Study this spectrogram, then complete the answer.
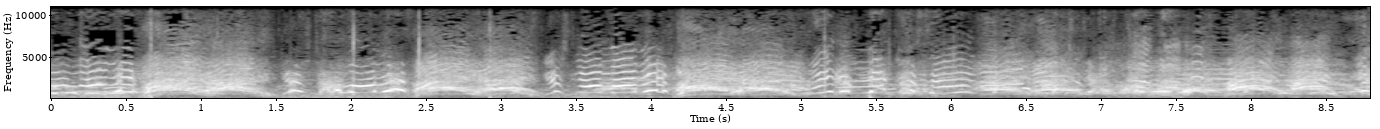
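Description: A crowd of girls cheers and shrieks loudly, close by.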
